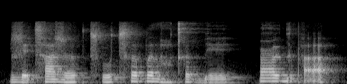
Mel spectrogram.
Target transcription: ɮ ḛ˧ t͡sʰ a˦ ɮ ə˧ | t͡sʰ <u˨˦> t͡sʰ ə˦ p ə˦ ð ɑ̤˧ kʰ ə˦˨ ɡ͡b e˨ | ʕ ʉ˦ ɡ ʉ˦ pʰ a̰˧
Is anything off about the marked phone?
no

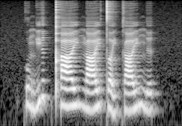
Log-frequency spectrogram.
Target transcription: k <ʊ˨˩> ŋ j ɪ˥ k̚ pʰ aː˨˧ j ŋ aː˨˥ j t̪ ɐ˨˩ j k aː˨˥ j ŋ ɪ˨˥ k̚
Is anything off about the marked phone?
no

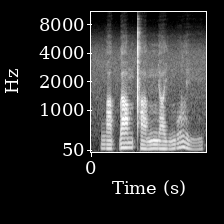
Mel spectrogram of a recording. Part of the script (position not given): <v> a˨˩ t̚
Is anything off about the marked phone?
yes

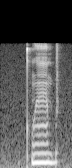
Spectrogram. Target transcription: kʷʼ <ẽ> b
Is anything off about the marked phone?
yes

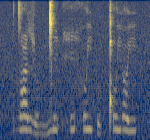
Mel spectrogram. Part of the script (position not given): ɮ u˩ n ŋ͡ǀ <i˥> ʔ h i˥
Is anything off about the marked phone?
no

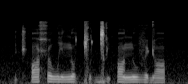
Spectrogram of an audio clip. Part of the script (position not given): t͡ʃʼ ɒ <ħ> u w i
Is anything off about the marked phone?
no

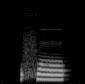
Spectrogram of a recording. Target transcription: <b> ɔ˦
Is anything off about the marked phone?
yes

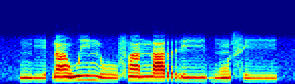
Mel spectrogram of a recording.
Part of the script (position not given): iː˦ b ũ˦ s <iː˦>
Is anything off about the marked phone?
no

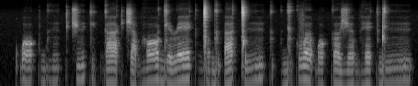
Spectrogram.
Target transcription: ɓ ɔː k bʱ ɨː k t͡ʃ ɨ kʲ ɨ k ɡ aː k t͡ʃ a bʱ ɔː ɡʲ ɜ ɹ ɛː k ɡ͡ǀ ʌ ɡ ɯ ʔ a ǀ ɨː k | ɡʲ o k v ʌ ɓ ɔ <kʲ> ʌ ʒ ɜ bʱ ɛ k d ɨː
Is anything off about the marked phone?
yes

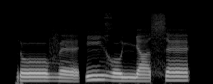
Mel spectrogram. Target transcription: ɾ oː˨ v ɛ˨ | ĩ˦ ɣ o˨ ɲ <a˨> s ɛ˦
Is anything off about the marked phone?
no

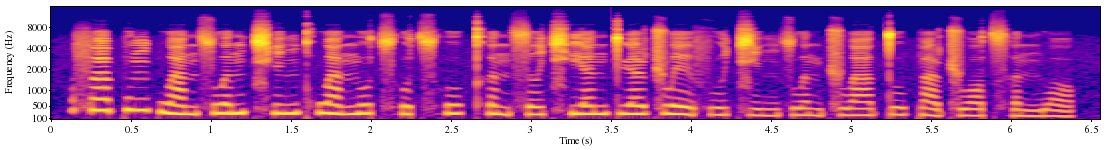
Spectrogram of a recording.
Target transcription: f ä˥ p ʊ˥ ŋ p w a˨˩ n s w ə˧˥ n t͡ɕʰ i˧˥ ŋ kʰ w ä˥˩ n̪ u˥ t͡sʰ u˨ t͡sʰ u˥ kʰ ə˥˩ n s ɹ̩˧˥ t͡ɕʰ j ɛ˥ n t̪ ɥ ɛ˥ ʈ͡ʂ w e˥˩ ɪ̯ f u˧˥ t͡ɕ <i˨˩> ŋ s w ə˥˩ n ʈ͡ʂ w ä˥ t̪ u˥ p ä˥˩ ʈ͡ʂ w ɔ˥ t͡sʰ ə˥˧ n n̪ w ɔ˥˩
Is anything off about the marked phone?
no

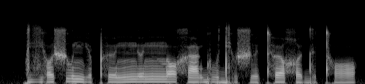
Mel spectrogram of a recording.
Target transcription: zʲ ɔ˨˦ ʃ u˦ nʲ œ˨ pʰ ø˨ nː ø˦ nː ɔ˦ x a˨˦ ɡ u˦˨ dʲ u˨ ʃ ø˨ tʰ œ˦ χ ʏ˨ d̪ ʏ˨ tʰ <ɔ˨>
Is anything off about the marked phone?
yes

